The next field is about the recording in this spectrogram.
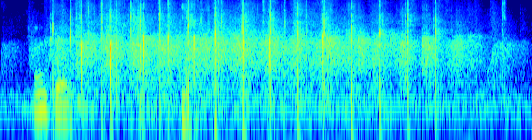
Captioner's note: applause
